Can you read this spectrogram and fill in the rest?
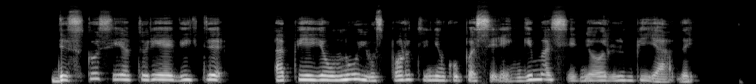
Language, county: Lithuanian, Alytus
